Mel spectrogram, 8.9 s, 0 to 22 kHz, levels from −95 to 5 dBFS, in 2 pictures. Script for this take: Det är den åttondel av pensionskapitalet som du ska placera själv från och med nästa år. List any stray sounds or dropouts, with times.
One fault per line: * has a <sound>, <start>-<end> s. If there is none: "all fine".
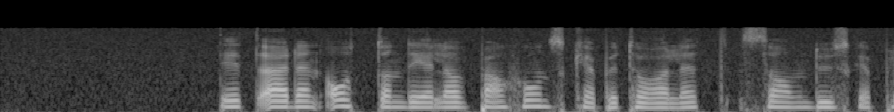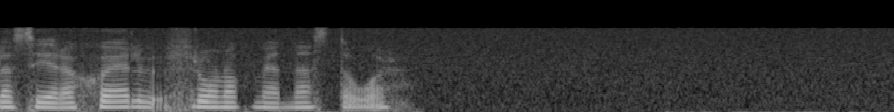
all fine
